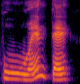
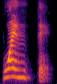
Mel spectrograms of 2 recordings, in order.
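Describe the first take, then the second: First: Puente stretched as "poo-EN-te"; wrong split vowels. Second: Puente as "PWEN-te", higher pitch; correct diphthong. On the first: Teacher showing what it's not, split vowels. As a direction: say puente in three syllables. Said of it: "not puente". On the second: Teacher correcting the wrong puente, joined diphthong. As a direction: join u and e in puente. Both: Shown as a demonstration.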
